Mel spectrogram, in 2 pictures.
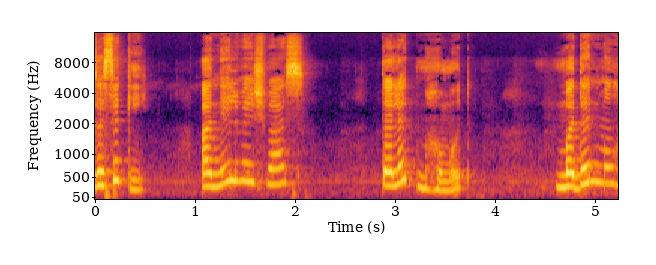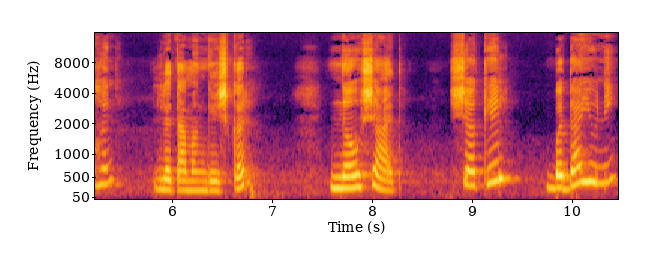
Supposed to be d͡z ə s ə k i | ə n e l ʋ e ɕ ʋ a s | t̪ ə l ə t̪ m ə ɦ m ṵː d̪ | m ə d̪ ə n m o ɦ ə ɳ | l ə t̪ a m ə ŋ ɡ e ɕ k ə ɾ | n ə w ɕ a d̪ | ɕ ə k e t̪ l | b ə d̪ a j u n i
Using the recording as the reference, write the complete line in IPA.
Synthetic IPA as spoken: d͡z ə s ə k i | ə n e l ʋ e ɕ ʋ a s | t̪ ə l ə t̪ m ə ɦ m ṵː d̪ | m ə d̪ ə n m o ɦ ə n | l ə t̪ a m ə ŋ ɡ e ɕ k ə ɾ | n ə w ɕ a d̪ | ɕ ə k e l | b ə d̪ a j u n i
